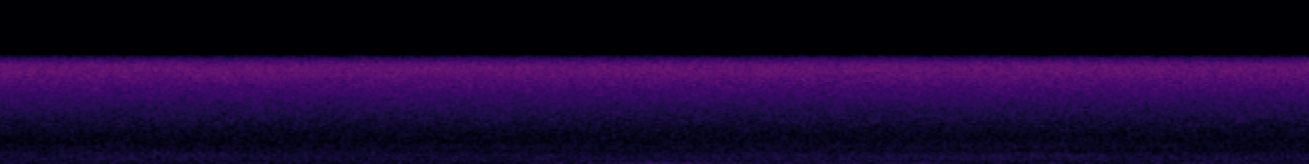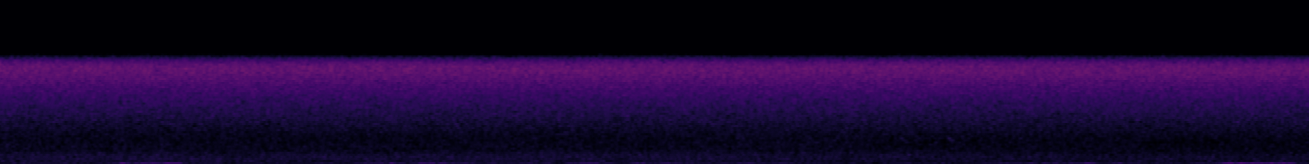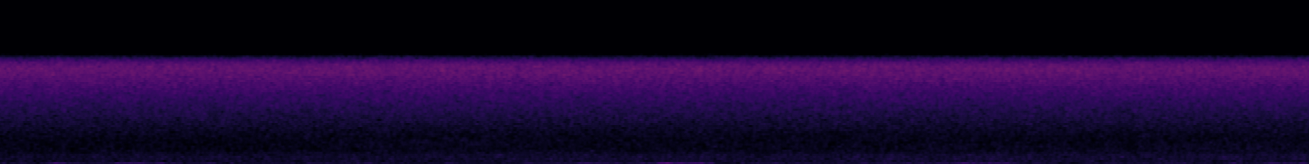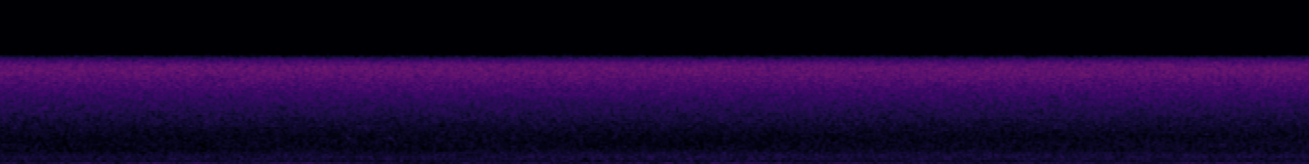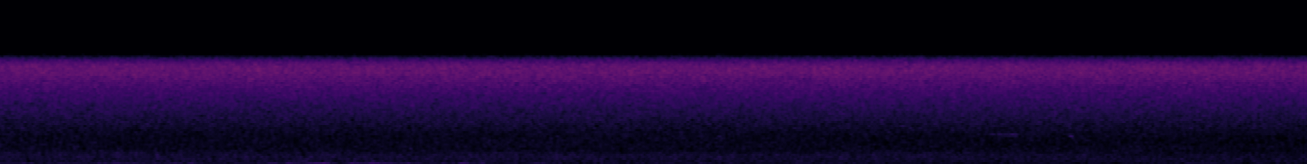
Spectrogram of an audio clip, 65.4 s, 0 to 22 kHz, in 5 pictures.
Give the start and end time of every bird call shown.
22.0s-22.2s: Rock Wren (Salpinctes obsoletus)
22.5s-22.7s: Rock Wren (Salpinctes obsoletus)
62.2s-63.3s: White-crowned Sparrow (Zonotrichia leucophrys)

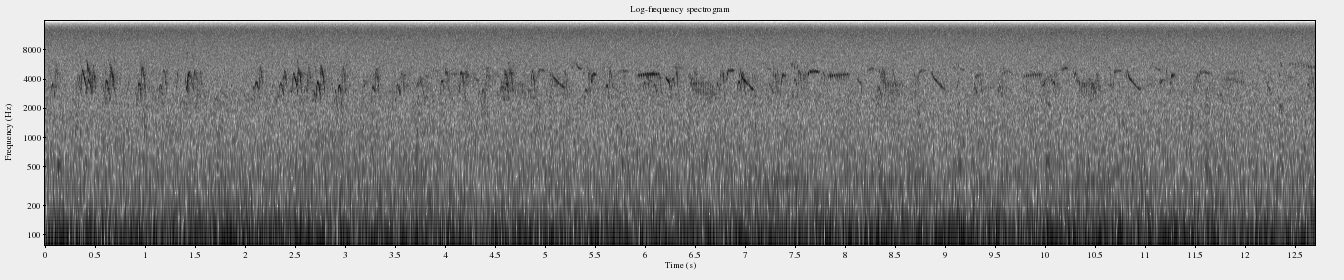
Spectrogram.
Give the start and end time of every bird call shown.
0.0s-1.6s: House Finch (Haemorhous mexicanus)
2.1s-3.7s: House Finch (Haemorhous mexicanus)
4.5s-4.7s: House Finch (Haemorhous mexicanus)
4.8s-11.6s: Eurasian Skylark (Alauda arvensis)

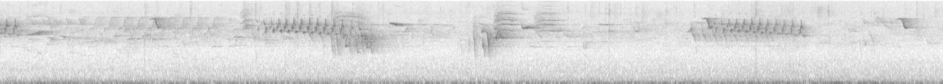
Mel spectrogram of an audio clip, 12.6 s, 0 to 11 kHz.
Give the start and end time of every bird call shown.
0.2s-0.8s: Iiwi (Drepanis coccinea)
0.7s-3.1s: Hawaii Amakihi (Chlorodrepanis virens)
2.0s-2.3s: Apapane (Himatione sanguinea)
3.4s-4.9s: Hawaii Creeper (Loxops mana)
4.3s-5.2s: Omao (Myadestes obscurus)
4.4s-4.9s: Hawaii Amakihi (Chlorodrepanis virens)
5.1s-5.7s: Apapane (Himatione sanguinea)
6.1s-6.8s: Omao (Myadestes obscurus)
6.5s-8.4s: Iiwi (Drepanis coccinea)
9.1s-10.9s: Hawaii Creeper (Loxops mana)
9.3s-9.7s: Apapane (Himatione sanguinea)
11.4s-11.8s: Omao (Myadestes obscurus)
11.9s-12.3s: Apapane (Himatione sanguinea)

